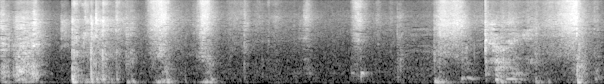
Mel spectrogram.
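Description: Edges of a paper card panel being scraped to distress them: a series of short, irregular scraping strokes in clusters.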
